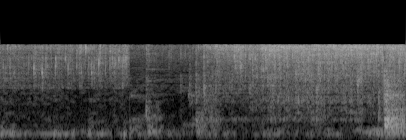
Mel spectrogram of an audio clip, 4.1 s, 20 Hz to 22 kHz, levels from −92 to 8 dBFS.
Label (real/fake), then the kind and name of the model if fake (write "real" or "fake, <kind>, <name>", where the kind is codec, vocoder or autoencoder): real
